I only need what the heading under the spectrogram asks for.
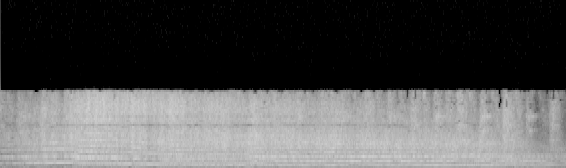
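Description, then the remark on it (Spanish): Racing engines whine and rev at the Autódromo de Tocancipá racetrack, their pitch sliding as cars pass, with a steady loud roar and rhythmic low thumps throughout; no one speaks. “Por el momento, con el sonido al fondo del autódromo de Tocancipá, los invitamos a que sigan con la programación de Autos aquí en Blue Radio.”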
